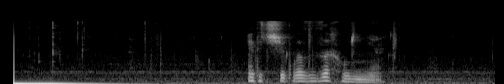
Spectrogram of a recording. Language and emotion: Russian, angry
